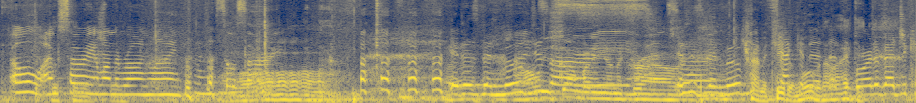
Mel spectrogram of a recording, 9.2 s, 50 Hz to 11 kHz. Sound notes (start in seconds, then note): 3.6 woman laughing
